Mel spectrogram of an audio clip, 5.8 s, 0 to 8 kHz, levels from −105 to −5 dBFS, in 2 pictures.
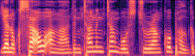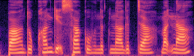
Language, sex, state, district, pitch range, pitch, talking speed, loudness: Garo, female, Meghalaya, West Garo Hills, 180-215 Hz, 200 Hz, 125 wpm, -20 LUFS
